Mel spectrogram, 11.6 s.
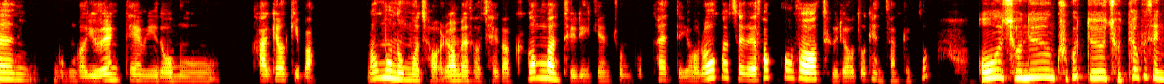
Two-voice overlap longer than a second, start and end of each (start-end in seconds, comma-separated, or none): none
